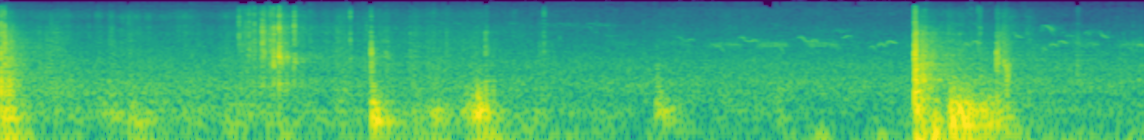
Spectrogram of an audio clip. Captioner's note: wood chopping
